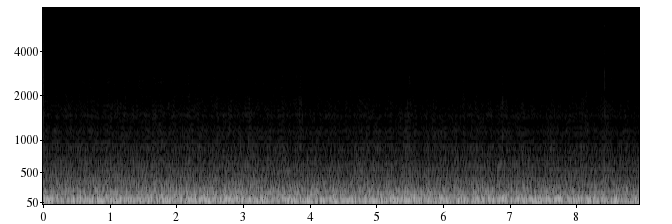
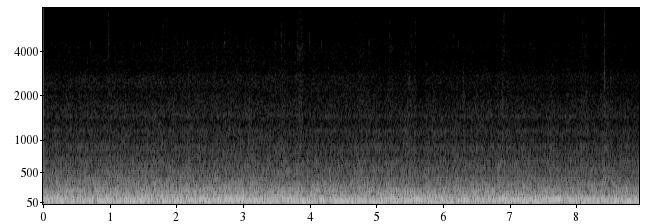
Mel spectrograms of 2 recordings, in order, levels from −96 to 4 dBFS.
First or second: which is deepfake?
first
